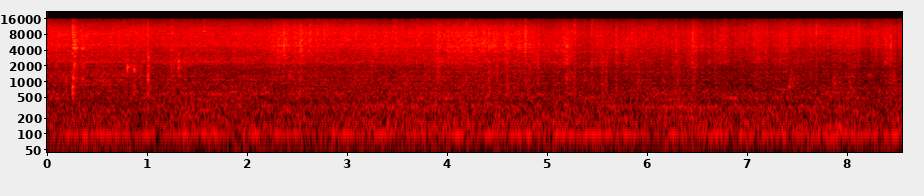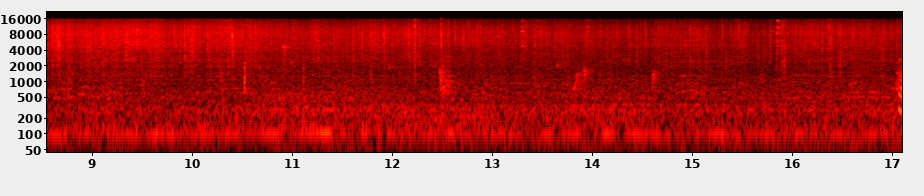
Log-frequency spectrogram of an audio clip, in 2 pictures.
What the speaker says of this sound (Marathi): आणि ते परतून घेऊया आपण।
